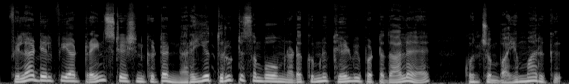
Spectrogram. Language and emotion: Tamil, fearful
